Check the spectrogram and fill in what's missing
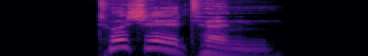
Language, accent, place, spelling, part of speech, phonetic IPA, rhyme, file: German, Germany, Berlin, tuschelten, verb, [ˈtʊʃl̩tn̩], -ʊʃl̩tn̩, De-tuschelten.ogg
- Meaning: inflection of tuscheln: 1. first/third-person plural preterite 2. first/third-person plural subjunctive II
